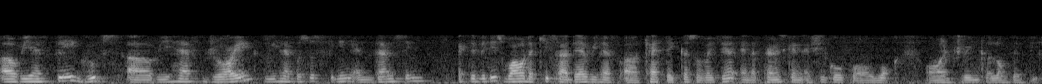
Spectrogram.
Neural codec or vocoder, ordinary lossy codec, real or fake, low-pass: none; AAC, 16 kbps; real; 7.2 kHz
